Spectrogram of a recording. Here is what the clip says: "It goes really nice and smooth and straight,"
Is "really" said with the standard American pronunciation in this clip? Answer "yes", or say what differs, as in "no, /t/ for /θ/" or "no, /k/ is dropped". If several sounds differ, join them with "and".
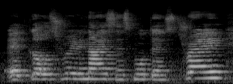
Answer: yes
